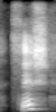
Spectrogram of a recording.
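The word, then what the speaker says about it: sech: تمام، هتضحكوا شوية من النطق في الأول لأنكم مش متعودين، بس شوية كده ولما نتعود هنقولها بمنتهى السهولة عادي. ساش هي مقلوب الكوشاين، يبقى 2 على اي اكس بلس اي ناقص اكس، دي ساش.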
